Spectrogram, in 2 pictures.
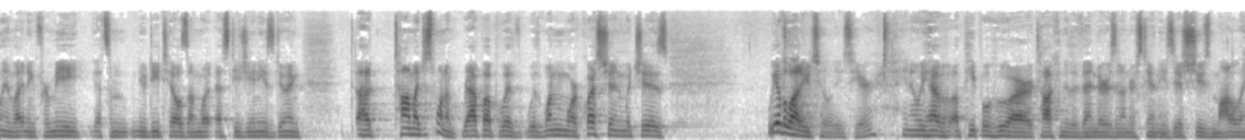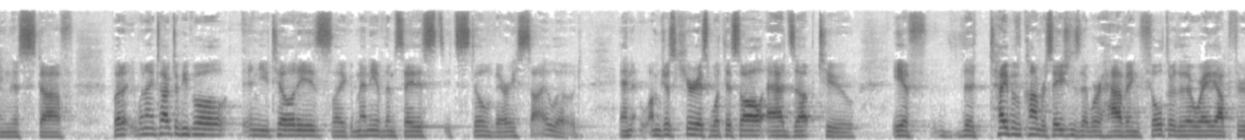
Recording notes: This week, we have a taping of the Energy Gang from GTM’s Grid Edge Live conference in San Diego.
